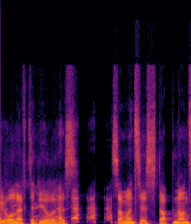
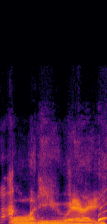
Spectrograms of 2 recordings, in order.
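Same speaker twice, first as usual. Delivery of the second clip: acted creepy voice, raised volume; 5 dB louder than usual. Showing how to answer a sales caller: put-on creepy voice. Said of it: "Stop being a creep".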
